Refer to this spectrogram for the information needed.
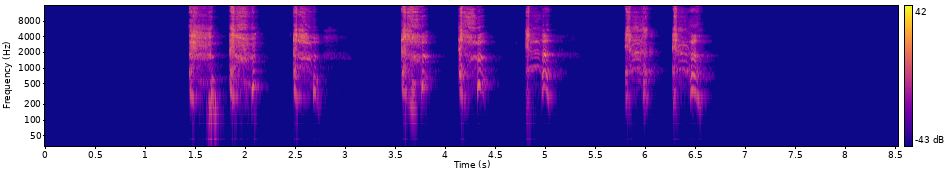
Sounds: Cough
